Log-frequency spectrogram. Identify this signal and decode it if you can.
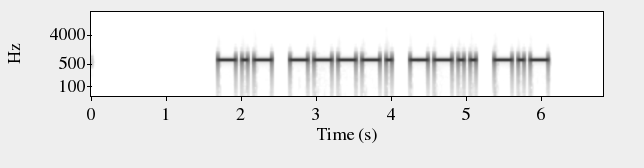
Morse code, heard as a keyed tone, about 16 wpm, 700 Hz. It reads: K9ZK
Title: USA Call Signs - 4 Characters - Repeated 2x - 15wpm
